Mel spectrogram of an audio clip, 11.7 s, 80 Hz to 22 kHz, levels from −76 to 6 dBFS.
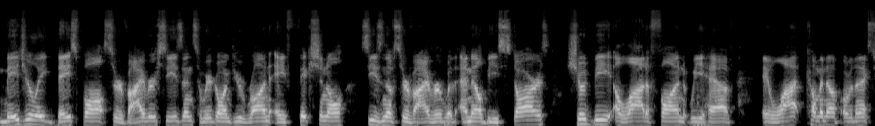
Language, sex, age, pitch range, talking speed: English, male, 20-39, 115-140 Hz, 170 wpm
